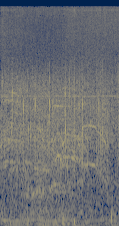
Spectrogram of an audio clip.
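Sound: audience clapping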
